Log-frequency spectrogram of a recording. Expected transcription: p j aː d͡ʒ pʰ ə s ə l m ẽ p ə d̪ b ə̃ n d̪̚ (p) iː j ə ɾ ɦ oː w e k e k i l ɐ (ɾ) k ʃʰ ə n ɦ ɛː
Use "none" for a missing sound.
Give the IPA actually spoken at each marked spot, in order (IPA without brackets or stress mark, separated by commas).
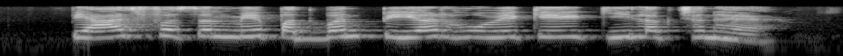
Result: p, none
